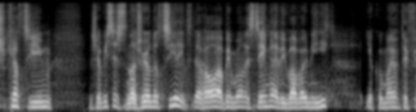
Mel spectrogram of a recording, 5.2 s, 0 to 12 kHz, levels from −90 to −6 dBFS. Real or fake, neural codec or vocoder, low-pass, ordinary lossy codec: fake; codec, 16 kHz in and 24 kHz out, 0.4 kbps, LongCat-Audio-Codec, four codebook decoder; 10.8 kHz; MP3, 64 kbps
